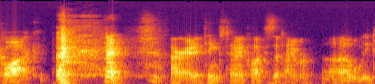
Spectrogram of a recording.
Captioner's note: laughs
